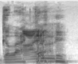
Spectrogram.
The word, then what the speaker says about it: Galacti: Galactic. the the the the linguist in me is screaming plural that it's galacti because it's not galactises, right? It's galacti.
